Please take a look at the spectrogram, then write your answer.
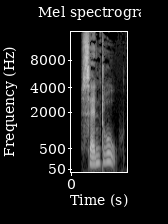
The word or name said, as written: sanddru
